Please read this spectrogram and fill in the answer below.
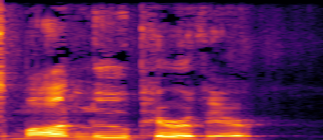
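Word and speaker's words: molnupiravir: There's a medicine from Merck called Monopiravir, Monlupiravir. Monlupiravir. Okay, I'm trying to, I kind of memorized how to say it. It's Monlupiravir.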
